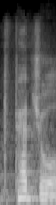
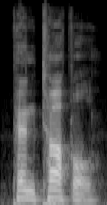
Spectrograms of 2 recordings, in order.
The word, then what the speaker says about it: Pentuple: Perpetual, right? Is it perpetual? How do you pronounce it? Pentuple. Pentuple. Sorry, pentuple. I thought it was perpetual.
